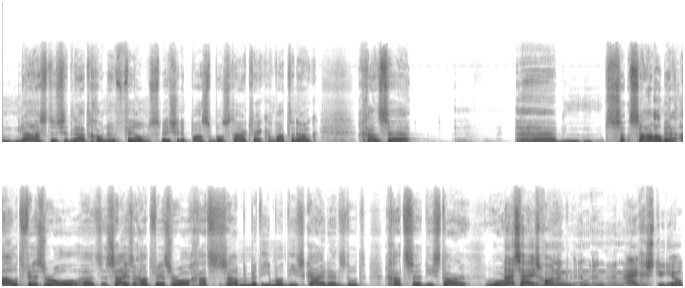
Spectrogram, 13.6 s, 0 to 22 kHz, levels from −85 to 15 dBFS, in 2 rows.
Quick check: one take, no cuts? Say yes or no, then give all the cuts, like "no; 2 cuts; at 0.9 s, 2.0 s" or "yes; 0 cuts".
yes; 0 cuts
